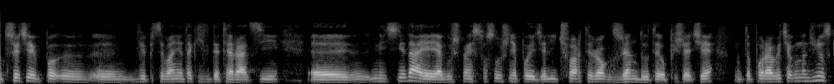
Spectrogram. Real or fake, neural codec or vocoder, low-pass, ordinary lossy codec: fake; codec, 16 kHz in and 24 kHz out, 1 kbps, XY-Tokenizer; 7.2 kHz; Opus, 16 kbps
